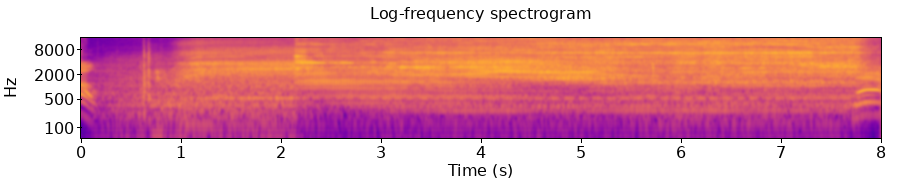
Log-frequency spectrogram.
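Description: SawStop table saw switched on with a click, its motor coming up to speed within a second to a steady whine, then its blade ripping a board lengthwise into a narrow strip, the cutting noise joining in about two seconds in and running on until near the end.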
